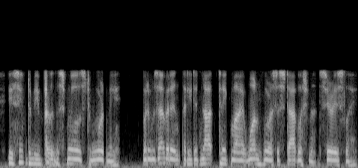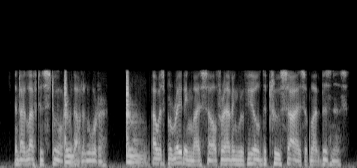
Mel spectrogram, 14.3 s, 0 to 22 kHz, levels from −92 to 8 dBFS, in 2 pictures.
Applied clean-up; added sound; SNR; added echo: neural diffusion model UNIVERSE++.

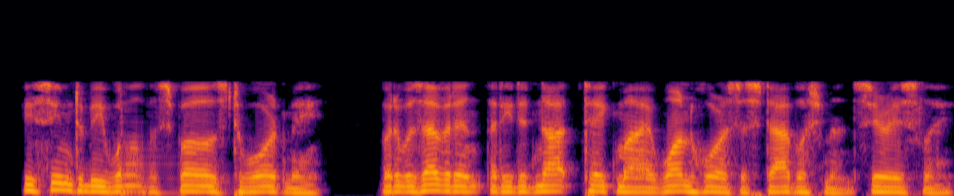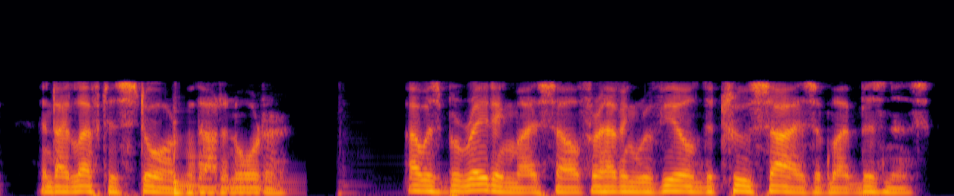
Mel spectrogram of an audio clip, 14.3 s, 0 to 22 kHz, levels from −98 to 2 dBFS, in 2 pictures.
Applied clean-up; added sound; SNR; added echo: neural mask model DeepFilterNet 3.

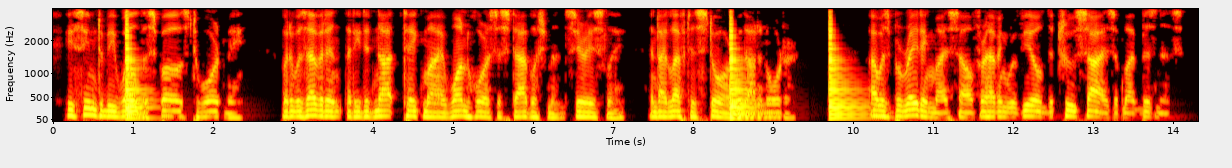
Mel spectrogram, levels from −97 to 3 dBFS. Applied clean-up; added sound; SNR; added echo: classical method spectral subtraction.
